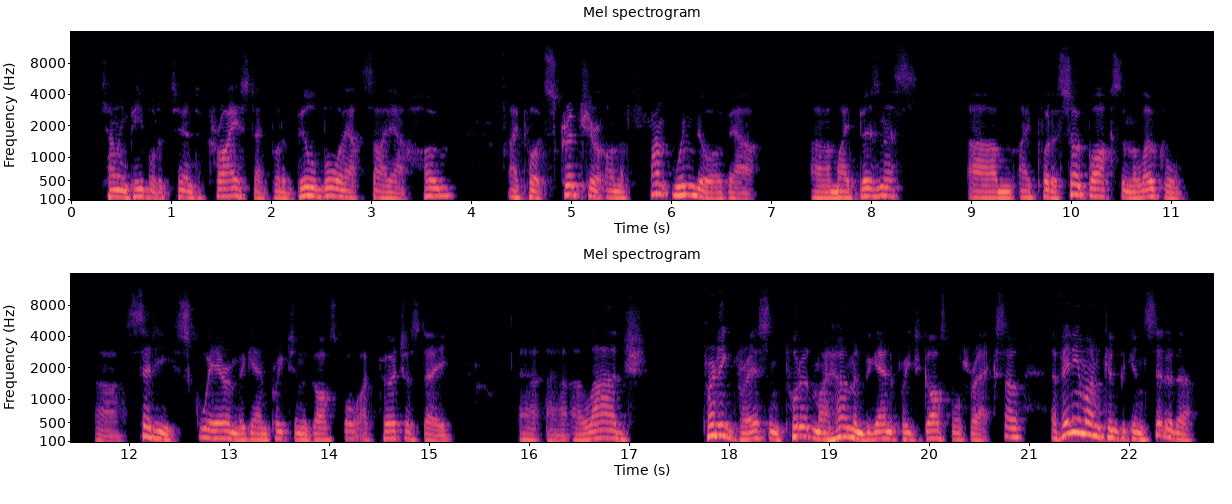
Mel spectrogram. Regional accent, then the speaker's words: New Zealand; moved away as an adult; now in Southern California, United States; you might notice I have a slight accent. That's because I'm from New Zealand, down under. I've been living in Southern California for, I think, 31 years, but I was born twice in New Zealand

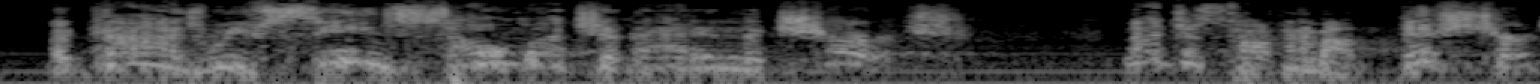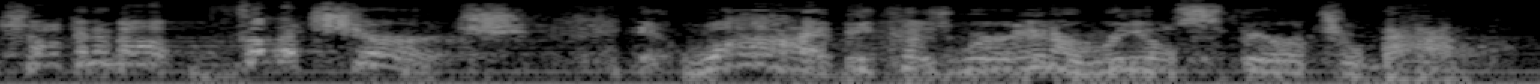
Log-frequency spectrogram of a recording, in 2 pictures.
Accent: Cajun, Louisiana, United States; we're all Cajun folks

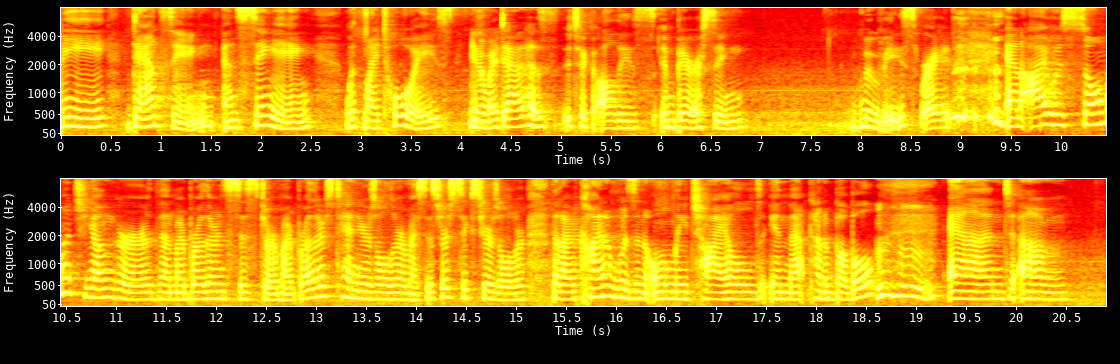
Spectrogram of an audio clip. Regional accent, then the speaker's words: Huntington Beach, California, United States; also born or lived in Inglewood, California / Hawaii; I was born in LA. I was born in Inglewood, home of the Lakers, and then they moved to Huntington Beach. So I grew up in another beach town

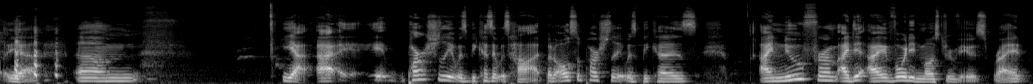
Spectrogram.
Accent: United States; moved away; I don't live in America anymore. Um, obviously, was from there

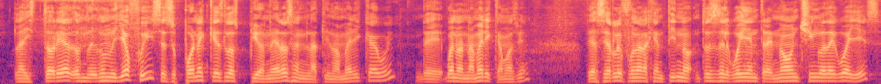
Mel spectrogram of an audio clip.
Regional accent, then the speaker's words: Mexico; como buen gordo mexicano

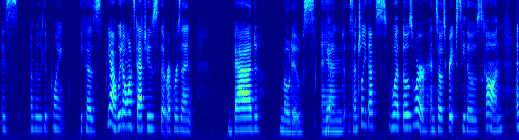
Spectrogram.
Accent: Idaho, United States; That, and, like, of course, we're from Idaho, so that's, like, a funny thing to hear.

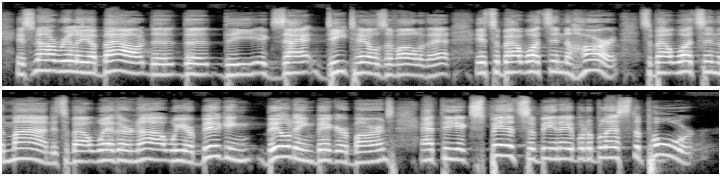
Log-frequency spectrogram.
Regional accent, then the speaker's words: United States; I'm American

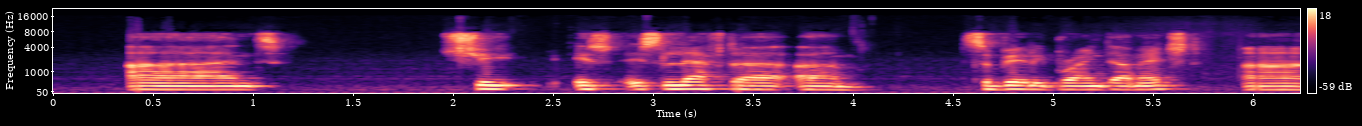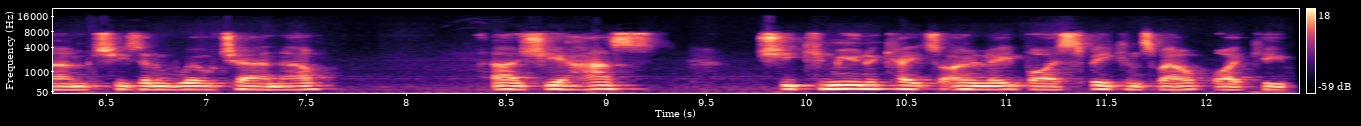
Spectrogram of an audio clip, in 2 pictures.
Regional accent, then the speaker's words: Portsmouth, South East England, United Kingdom; moved away as an adult; now in Pembrokeshire, United Kingdom; you can tell by my accent. I'm not from originally around it, from Portsmouth originally, ex-forces

